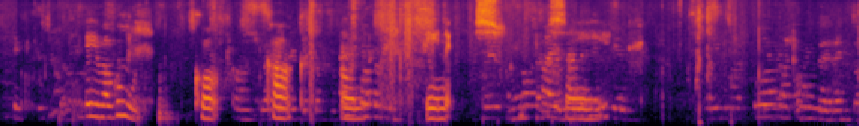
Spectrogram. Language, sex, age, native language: Icelandic, female, 10, Icelandic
